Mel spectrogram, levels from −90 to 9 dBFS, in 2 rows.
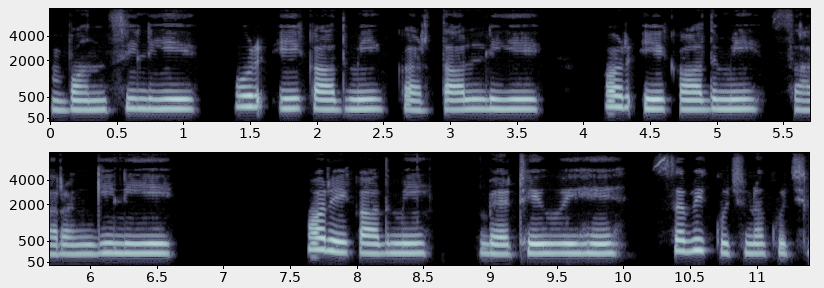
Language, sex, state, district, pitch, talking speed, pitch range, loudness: Hindi, female, Bihar, Saran, 220 Hz, 120 wpm, 215-225 Hz, -19 LUFS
